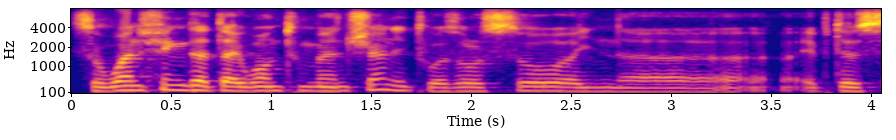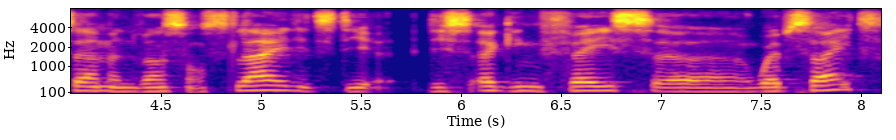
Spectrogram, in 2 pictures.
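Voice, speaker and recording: A man with a French accent speaks at a fairly slow pace with hardly any pauses. His voice has a fairly high pitch, a dark, mellow tone and fairly even intonation. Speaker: meetup speaker on machine learning. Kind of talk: technical talk. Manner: hesitant, many fillers.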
